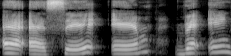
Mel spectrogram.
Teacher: İki dənə E yanaşı gəlib. Biri düşüb və digəri uzanıb. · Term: uzun tələffüs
